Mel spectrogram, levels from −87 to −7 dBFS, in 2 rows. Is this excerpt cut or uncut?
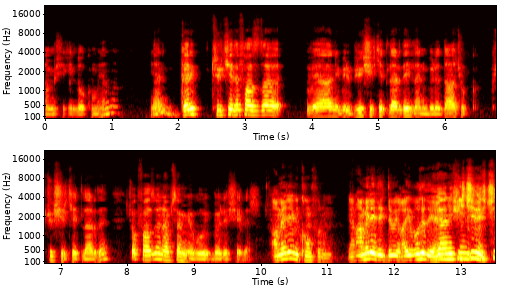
uncut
